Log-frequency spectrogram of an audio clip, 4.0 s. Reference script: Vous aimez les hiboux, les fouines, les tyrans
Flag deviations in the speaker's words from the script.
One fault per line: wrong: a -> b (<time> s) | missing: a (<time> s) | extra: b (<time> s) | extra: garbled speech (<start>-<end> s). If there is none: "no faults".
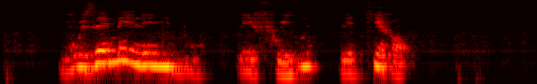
no faults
